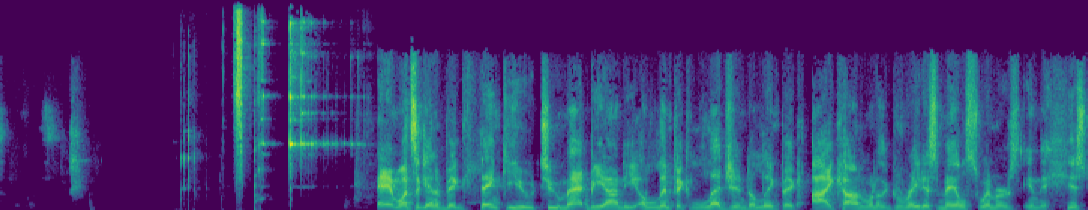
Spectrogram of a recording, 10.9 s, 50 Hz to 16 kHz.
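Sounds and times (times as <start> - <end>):
beer drinks clinking in a toast: 1.8 - 3.7
speech: 3.8 - 10.8.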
